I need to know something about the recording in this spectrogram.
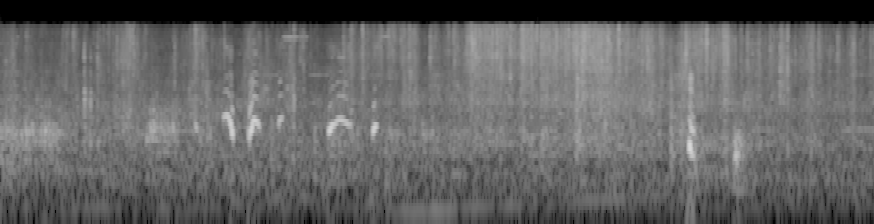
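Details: A litter of blue nose Razor's Edge pit bull puppies playing in a yard outside, mother and older sister nearby: several brief high squeaky whines and yips in a cluster midway, among scuffling, rustling play noise and a few spoken words.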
